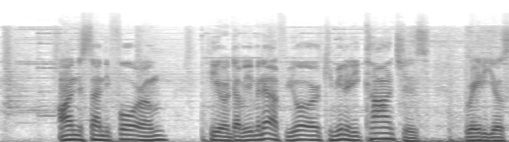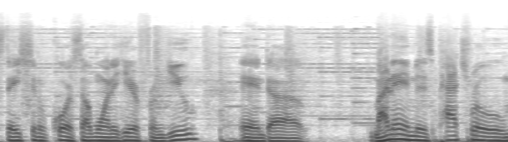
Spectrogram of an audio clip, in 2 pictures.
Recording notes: unique magazine format call-in show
